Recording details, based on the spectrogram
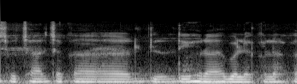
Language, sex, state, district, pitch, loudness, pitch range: Hindi, male, Punjab, Fazilka, 125 Hz, -14 LUFS, 120-125 Hz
